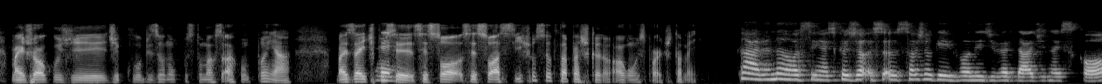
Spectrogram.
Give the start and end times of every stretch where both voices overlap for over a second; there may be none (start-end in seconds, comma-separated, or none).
none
